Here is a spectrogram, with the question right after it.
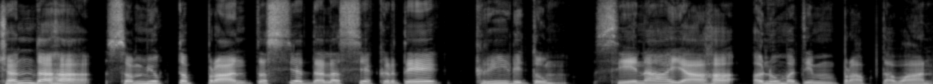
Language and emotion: Sanskrit, neutral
